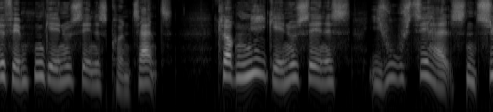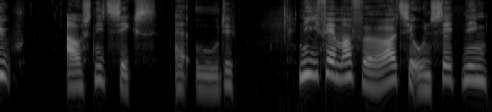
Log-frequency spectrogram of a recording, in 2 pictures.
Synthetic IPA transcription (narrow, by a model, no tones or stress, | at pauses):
əfemd̥n̩ɡ̥enusen̰əskʰɒ̽nt͡sʰæn̰d̥ | kʰlɒ̽ɡ̥n̩nḭːɡ̥enusen̰əs | iɦṵːst͡sʰe̝lɦælsn̩syʊ̰ | ʔɑ̈ʊsnid̥seɡ̥s | æʔɔ̽ːd̥ə | nḭːfem̰ɒ̽fɶɐt͡sʰe̝lɔ̽nsed̥ne̝ŋ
